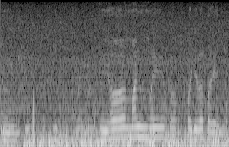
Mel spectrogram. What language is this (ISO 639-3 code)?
asm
